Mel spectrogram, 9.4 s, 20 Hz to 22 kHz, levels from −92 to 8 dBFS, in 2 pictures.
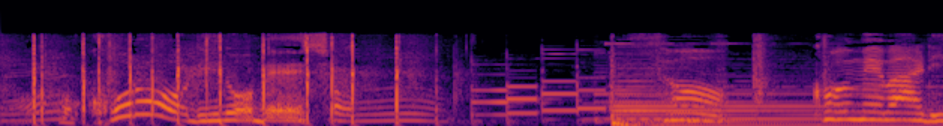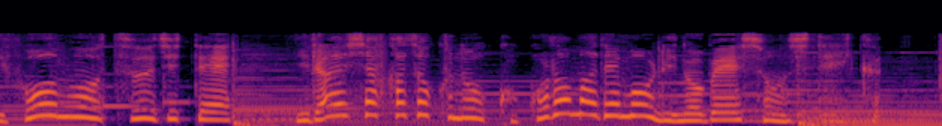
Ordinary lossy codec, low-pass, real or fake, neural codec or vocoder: none; 7.2 kHz; real; none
